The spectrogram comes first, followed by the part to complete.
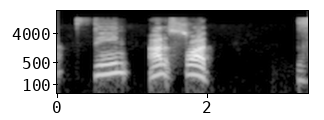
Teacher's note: উপরের দুই দাঁত এবং সেই সোজাসুজি নিচের দুই দাঁত উপরের এবং নিচের দুই দাঁতের আগার সঙ্গে লাগিয়ে উচ্চারিত হয়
